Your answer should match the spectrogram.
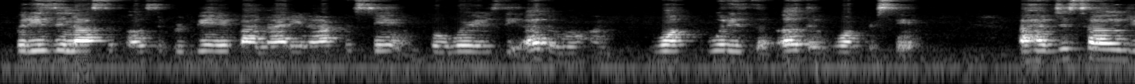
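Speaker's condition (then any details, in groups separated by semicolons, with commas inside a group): No condition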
